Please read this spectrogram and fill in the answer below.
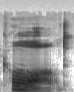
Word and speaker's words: called: called c c then then you have to finish with a but you have to finish with a c you have to finish with an a called that's number two called called called say number one is it cold cold cold say number two is a called it's called Muhammad can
